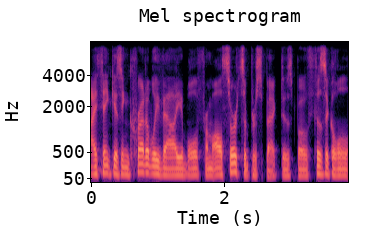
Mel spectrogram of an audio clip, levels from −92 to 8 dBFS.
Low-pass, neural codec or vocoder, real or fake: 7.2 kHz; autoencoder, 48 kHz, 128 numbers a frame, DAC-VAE, trained on Japanese speech; fake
